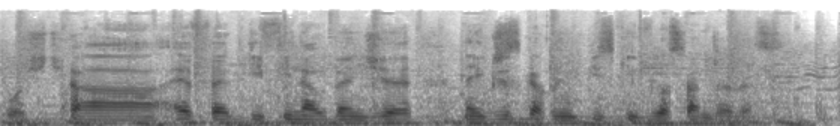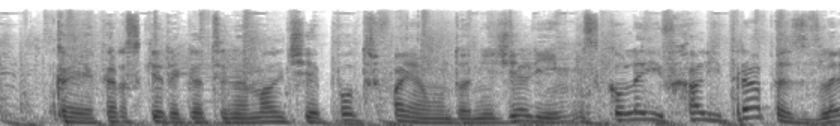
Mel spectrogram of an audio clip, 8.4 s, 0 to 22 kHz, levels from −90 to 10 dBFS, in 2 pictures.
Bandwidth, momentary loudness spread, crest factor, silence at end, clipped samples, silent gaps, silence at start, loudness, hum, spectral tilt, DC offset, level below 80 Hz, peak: 15.5 kHz; 3 LU; 14 dB; 0 s; under 0.1%; none; 0 s; -20 LUFS; none; -4.5 dB/octave; under 0.1%; -34 dBFS; -6 dBFS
